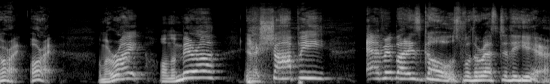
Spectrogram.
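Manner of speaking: very high, bad put-on British accent. Retelling what a British friend said, imitating Matt's British accent. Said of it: "Your British accent, by the way, is off the chart".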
